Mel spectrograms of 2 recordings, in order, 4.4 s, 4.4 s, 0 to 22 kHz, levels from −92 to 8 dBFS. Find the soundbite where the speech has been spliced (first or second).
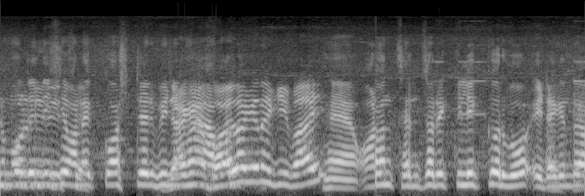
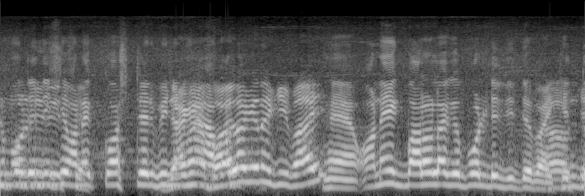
first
